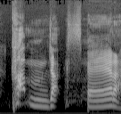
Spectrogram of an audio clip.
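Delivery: overdone heavy stress on Captain and Sparrow. Imitating a game's voice actor greeting a pirate: imitating the actor's overemphasized delivery. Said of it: "That's how he fucking talks".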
